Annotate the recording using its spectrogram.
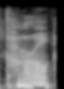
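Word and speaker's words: Karol: And he's listed as the name is spelled K A R O L like the girl's name, but it's not. It's Carl.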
